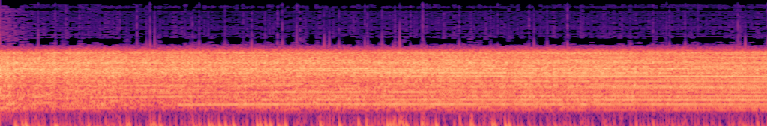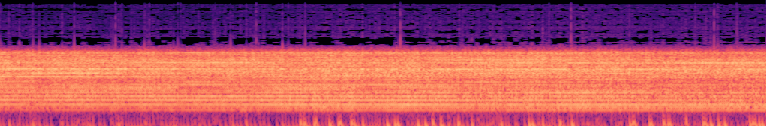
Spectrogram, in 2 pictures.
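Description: Revo weight-shift trike's engine powering up for a takeoff run, rising in pitch over about the first second and then holding steady at full power. It sounds thin and telephone-like, with no deep bass or high treble.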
